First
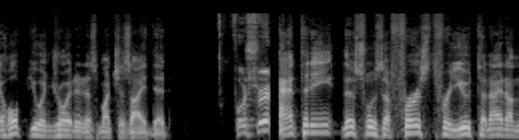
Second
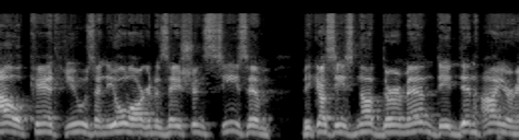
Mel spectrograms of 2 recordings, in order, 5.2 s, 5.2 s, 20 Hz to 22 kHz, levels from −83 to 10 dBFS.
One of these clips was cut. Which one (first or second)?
first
